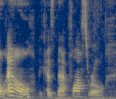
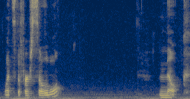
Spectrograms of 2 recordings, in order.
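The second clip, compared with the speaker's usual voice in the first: ordinary talk, nothing marked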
